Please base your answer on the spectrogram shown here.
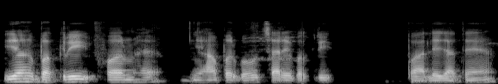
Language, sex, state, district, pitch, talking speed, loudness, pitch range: Hindi, male, Bihar, Jahanabad, 110 Hz, 145 wpm, -19 LUFS, 100-130 Hz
